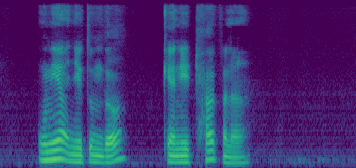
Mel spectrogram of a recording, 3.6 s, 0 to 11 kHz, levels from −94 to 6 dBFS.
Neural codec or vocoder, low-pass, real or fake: autoencoder, 48 kHz, 32 numbers a frame, DAC-VAE, trained on Japanese speech; 9.9 kHz; fake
